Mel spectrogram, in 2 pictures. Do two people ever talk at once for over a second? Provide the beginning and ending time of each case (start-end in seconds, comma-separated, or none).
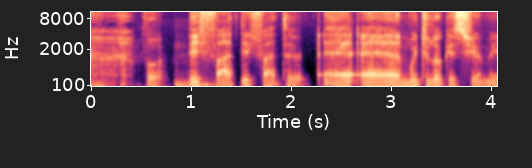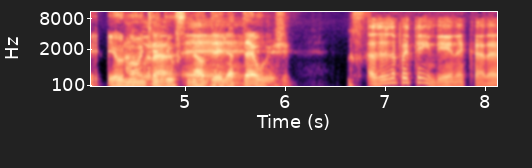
4.4-6.0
